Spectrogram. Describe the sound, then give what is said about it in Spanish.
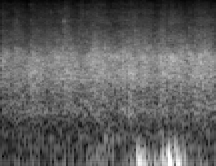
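A church audience applauds during a service: steady, dense clapping throughout, with a few low thumps near the end. “¿Habrá alguien que pueda aplaudir mejor a Dios en esta hora?”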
